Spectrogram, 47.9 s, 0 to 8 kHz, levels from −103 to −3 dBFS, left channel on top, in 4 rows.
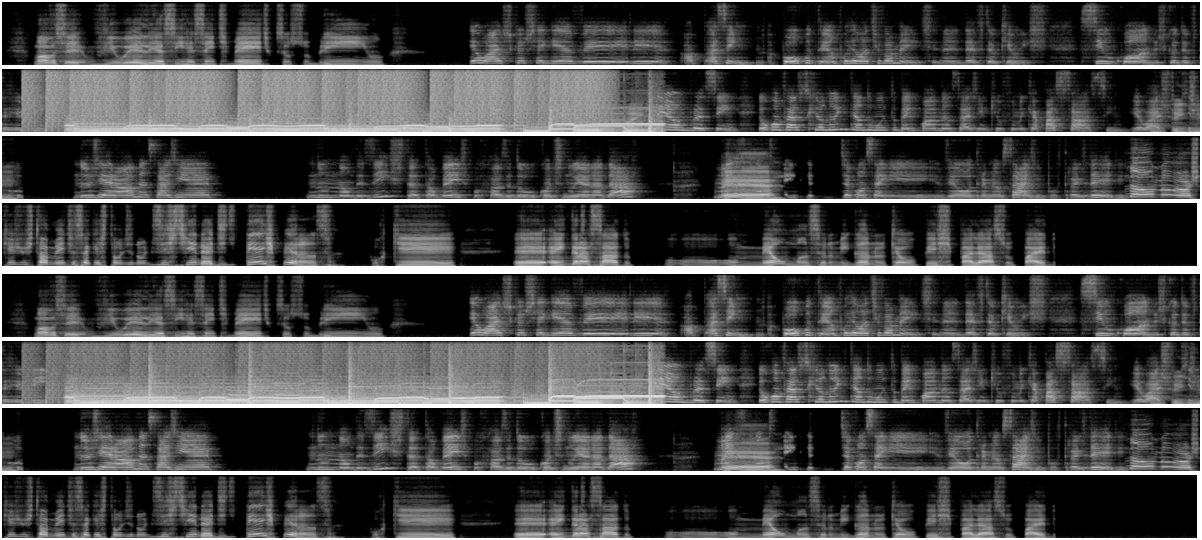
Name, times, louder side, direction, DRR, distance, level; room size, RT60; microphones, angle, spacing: voice 1, 0.3-3.8 12.9-15.2 15.5-18.5 23.5-24.1 31.1-31.8 35.2-39.3 39.6-40.5 41.1-42.2 42.6-46.5, left 2 dB, 30° left, 6.9 m, -40 dB
voice 2, 4.7-12.9 18.4-24.2 24.7-26.1 27.0-30.4 31.1-31.9 32.4-35.2, right 2 dB, 25° right, 4.3 m, -43 dB
sound 1, 12.2-18.2, left 12 dB, 75° left, 1.3 m, -29 dB
sound 2, 12.6-18.6, right 3 dB, 50° right, 1.1 m, -20 dB
head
